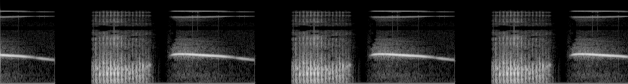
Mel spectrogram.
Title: Snoring Like Crazy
